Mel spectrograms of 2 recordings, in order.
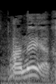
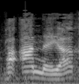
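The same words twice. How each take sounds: First: The middle guttural consonant is silent. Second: The middle guttural consonant is pronounced. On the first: The speaker calls it right. "it's a silent Ein" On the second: The speaker calls it wrong. "It's not Paneach"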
